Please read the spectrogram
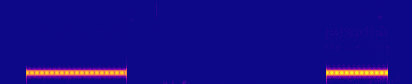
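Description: An outgoing phone call rings back twice, each steady electronic tone lasting about two seconds with a long quiet pause between, clear and fairly loud with no voices.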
